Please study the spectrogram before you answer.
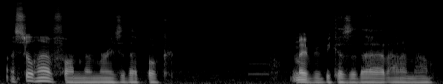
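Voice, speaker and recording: In an intimate audio roleplay drama, a male actor with a fairly low voice close to his everyday one plays a gentle, nervous boyfriend, who is also a grown son visiting his mother. His mood is reflective and uneasy as he tries to reassure while sounding unsure himself. He speaks haltingly and hesitantly, sighing and giving soft chuckles.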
